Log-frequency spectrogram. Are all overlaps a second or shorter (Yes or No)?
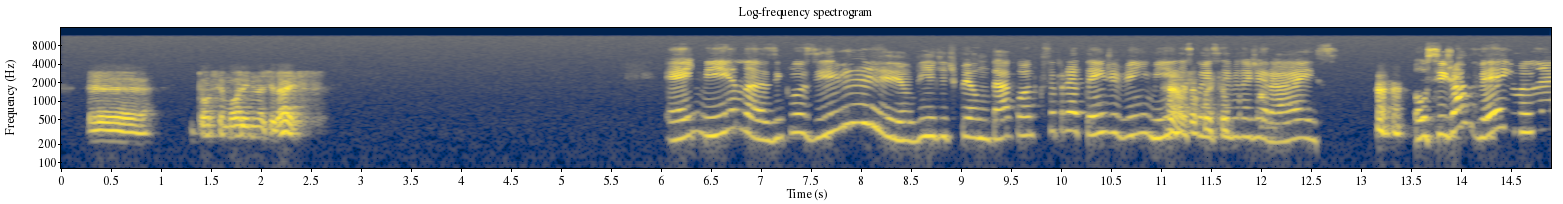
No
